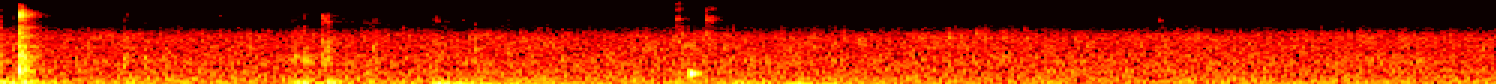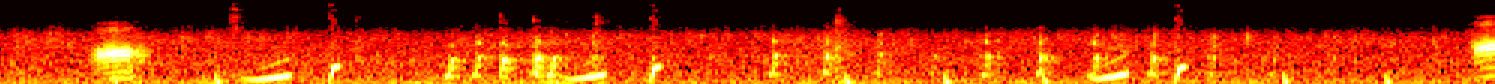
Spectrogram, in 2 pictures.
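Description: Duck quacking in the farming game Stardew Valley, a string of short nasal quacks in the second half over soft rainy background drips, no talking.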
